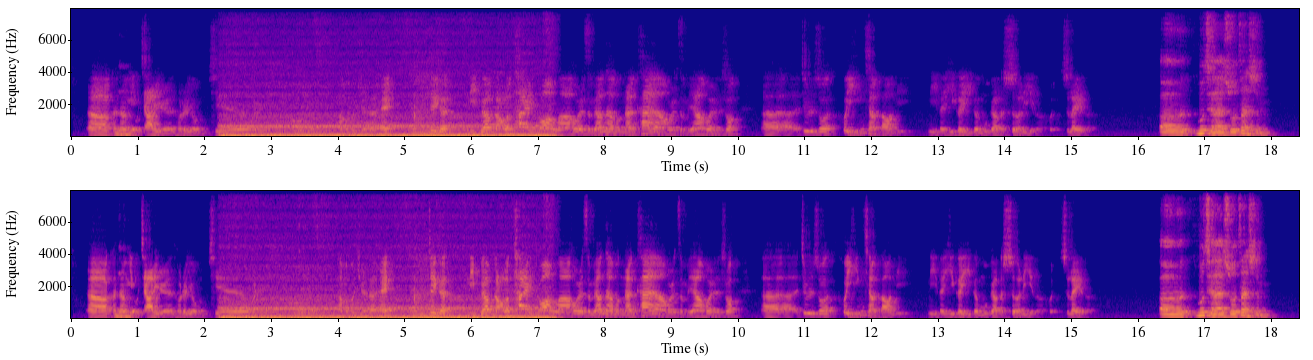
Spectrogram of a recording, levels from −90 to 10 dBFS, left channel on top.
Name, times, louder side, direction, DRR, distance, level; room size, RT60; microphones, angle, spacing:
voice 1, 0.2-3.3 4.0-4.8 5.4-5.6 5.9-9.9 10.4-12.5 12.9-14.6 14.9-15.2, right 3 dB, 75° right, 5 dB, 3.2 m, -31 dB
sound 1, 2.2-7.3, equal, 10° right, 2.7 m, -22 dB
voice 2, 16.3-17.9, right 1 dB, 30° right, 1 dB, 2.1 m, -24 dB
18.0 x 9.4 x 2.7 m, 0.29 s
head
